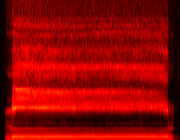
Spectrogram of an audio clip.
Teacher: এই যে মিম অক্ষরটা দুই ঠোঁটের শুকনো জায়গা বাইরের অংশ থেকে আপনার উচ্চারণ করতে হবে চার আলিফ টানিয়া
